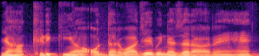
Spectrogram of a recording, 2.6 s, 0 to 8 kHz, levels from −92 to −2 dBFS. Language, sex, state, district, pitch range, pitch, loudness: Hindi, male, Uttar Pradesh, Ghazipur, 110-140 Hz, 130 Hz, -16 LUFS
